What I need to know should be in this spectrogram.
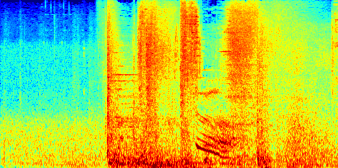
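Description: A sword slashes and strikes sharply several times.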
